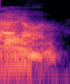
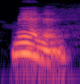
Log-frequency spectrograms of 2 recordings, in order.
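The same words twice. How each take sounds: First: The name is said with a French pronunciation. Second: The name is said with an English pronunciation. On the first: "he was pronouncing it like Manon ... that's probably the correct way to say it" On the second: "my accent says Manon"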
